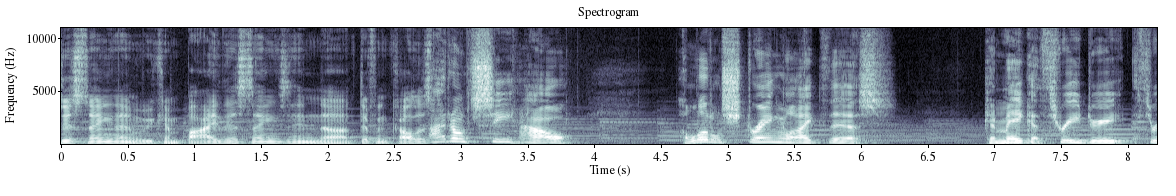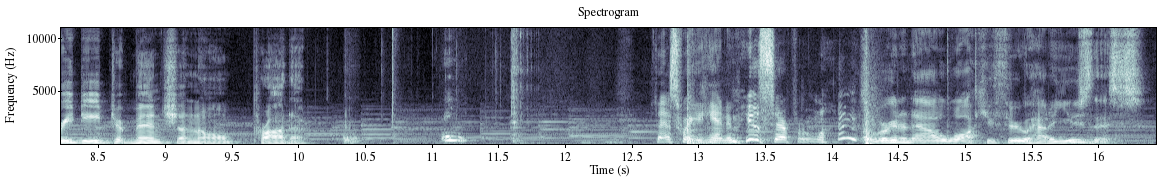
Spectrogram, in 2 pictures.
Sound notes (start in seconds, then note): 10.0 reel thuds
